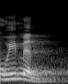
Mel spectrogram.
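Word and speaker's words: women: ওমেন কিন্তু singular আর উইমেন হচ্ছে plural. উইমেন্স and girls college নাম শোনো নেই তোমরা? হ্যাঁ, উইমেন্স, এটা কিন্তু উইমেন হবে উচ্চারণটা, খেয়াল রাখবা।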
